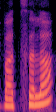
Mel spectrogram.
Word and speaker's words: Vatsala: name correctly first short so vatsalya is the sanskrit root name sounds beautiful yes and that's how you pronounce it which is fine and my given name is vatsala that's my first name my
